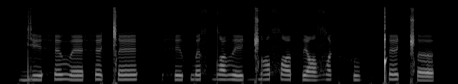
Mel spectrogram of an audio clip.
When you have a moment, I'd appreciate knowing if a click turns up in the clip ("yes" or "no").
yes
